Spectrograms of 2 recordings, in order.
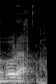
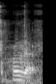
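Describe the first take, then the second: First: Said in the usual way. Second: "Hold up" громче и резче, с нажимом; второе "Hold up" громко и настойчиво; emphatic. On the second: Real, not acted. Repeated louder.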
